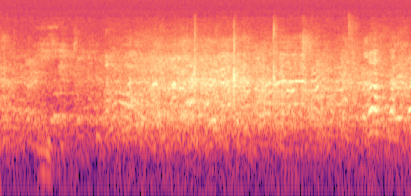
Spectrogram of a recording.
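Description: A crowd murmurs softly.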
